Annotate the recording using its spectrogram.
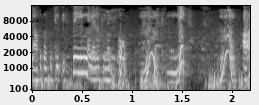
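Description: A string of short animal-like calls whose pitch rises and falls, one after another.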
